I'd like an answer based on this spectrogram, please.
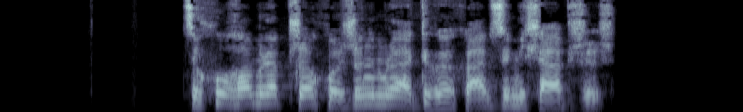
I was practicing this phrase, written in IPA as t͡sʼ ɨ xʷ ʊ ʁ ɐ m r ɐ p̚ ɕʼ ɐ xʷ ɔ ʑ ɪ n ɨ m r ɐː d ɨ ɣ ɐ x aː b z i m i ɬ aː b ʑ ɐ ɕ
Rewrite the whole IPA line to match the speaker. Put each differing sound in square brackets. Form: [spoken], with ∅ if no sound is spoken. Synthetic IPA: t͡sʼ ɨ xʷ ʊ ʁ ɐ m r ɐ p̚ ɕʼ ɐ xʷ ɔ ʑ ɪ n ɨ m r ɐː d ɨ ɣ ɐ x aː b z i m i ɬ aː b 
